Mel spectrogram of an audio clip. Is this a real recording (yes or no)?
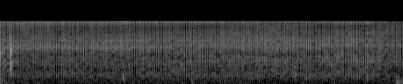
no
